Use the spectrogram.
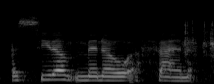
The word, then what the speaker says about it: acetaminophen: Yeah, acetaminophen. Duh. That's how you pronounce it, Christina.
